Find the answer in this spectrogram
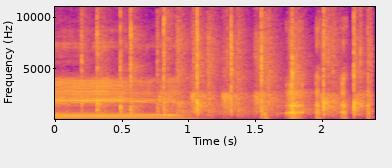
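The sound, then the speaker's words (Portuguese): A quick round of hand clapping for deputy Elisandro, sharp, uneven claps landing close together, with a sustained tonal voice sound at the start and people talking over the applause. “Ah lá, uma salva de palmas pro deputado Elisandro.”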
